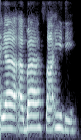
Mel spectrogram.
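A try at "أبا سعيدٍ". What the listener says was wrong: Bukan nakirah. Bukan nakirah, tapi bisa ditanwin. Aba Sa'idin.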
